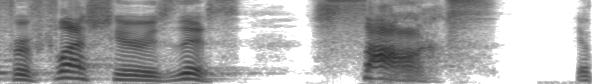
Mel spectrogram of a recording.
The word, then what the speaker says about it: sarx: Sarx. The R, you have to kind of roll it, pretend you're a little bit Scottish. Sarx is how you pronounce that.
